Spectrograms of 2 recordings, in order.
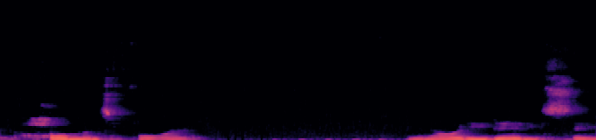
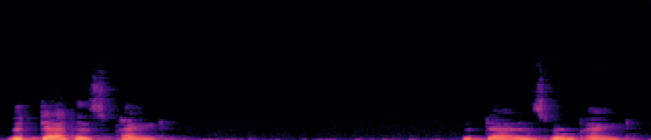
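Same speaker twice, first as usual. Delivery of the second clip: raised, forceful proclamation; emphatic preaching; 4 semitones higher, 5 dB louder than usual. Real, not acted. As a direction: declare it to the whole congregation, pitch lifted. Preacher proclaims salvation to congregation.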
